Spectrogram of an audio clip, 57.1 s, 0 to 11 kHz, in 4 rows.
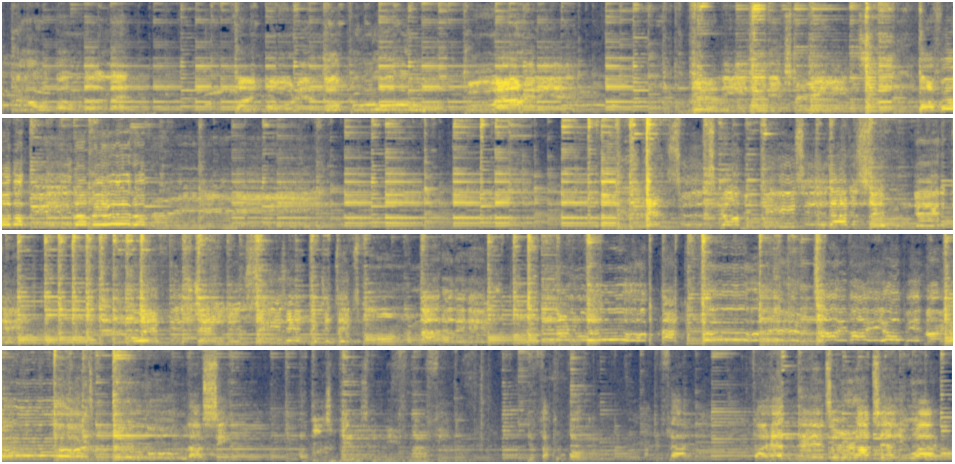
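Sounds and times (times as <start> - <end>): acoustic guitar strummed and picked: 0.0 - 57.0.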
